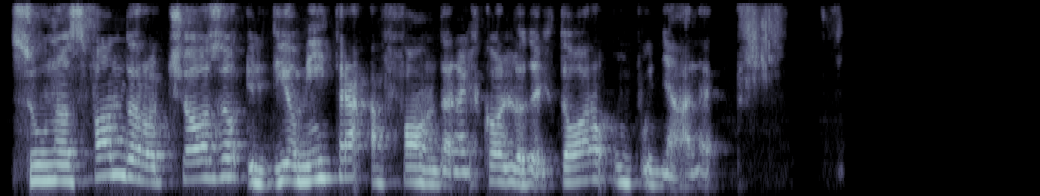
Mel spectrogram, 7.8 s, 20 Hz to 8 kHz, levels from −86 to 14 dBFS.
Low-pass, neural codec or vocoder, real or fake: 7.2 kHz; codec, 16 kHz, 8 kbps, FunCodec, trained on LibriTTS, 25 frames a second; fake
